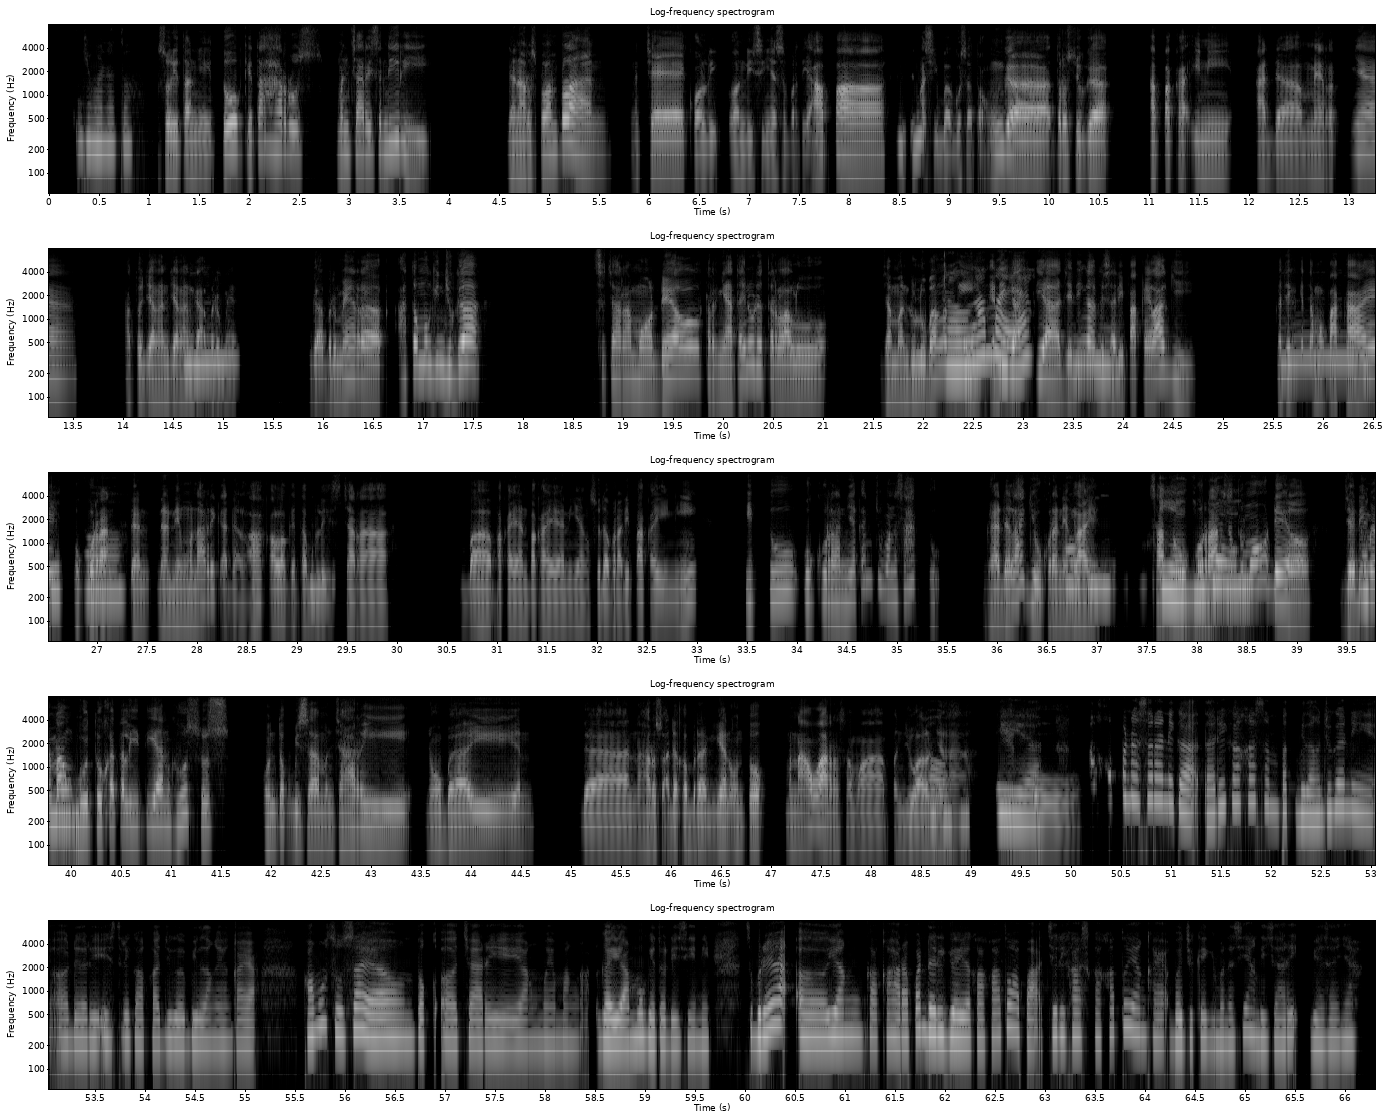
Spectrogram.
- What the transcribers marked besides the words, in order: none
- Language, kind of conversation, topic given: Indonesian, podcast, Bagaimana kamu tetap tampil gaya sambil tetap hemat anggaran?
